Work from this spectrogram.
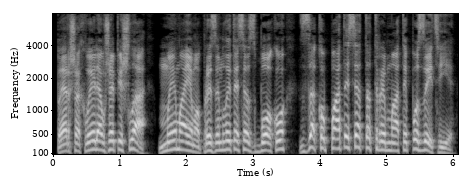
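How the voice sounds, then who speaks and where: A man's voice: on the high side, animated, moderate pace, voice pushed up, close to an everyday voice. Man doing joking veteran sergeant, raised voice, blunt and bantering. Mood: encouraging. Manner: bantering, coarse humor, giving orders. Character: joking, seasoned male sergeant, fatherly and blunt.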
